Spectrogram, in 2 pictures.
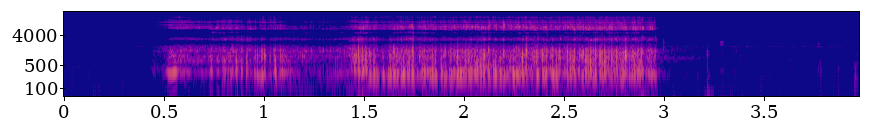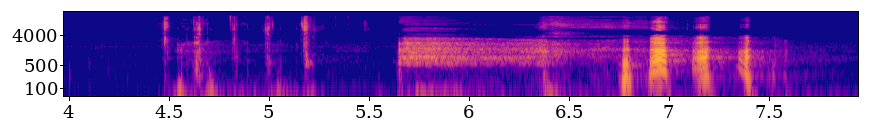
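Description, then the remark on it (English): Someone sips tea: a long, airy slurp, then a few quick clicks and gulps, followed by a shorter slurp and several sharp, louder swallowing sounds. No one speaks. “So let me take another sip of my tea for all of my mukbang listeners and viewers.”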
